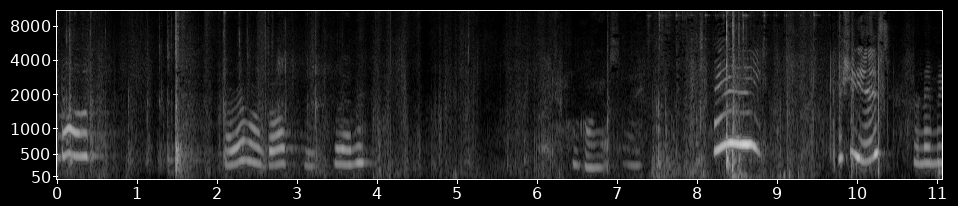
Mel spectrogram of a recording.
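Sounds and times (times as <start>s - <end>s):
faint footsteps: 0.0s - 11.0s
soft rustling: 0.0s - 11.0s.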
